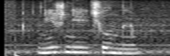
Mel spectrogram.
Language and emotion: Russian, neutral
